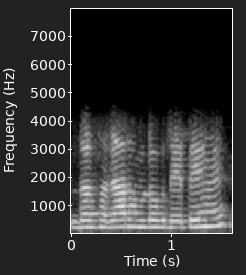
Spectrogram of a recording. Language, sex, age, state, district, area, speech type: Hindi, female, 60+, Uttar Pradesh, Ayodhya, rural, conversation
